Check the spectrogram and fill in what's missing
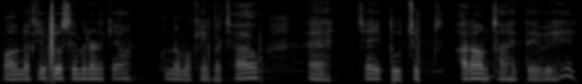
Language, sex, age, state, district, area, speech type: Sindhi, male, 45-60, Delhi, South Delhi, urban, spontaneous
